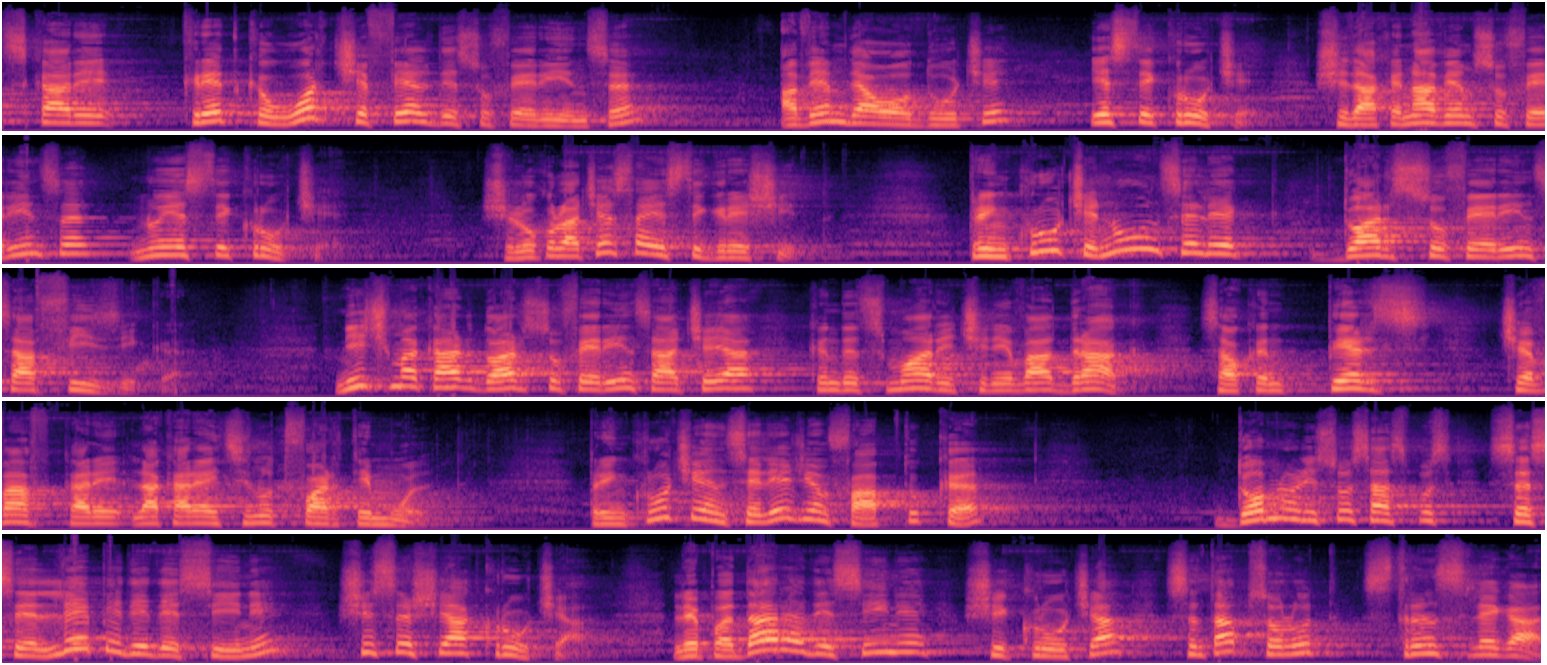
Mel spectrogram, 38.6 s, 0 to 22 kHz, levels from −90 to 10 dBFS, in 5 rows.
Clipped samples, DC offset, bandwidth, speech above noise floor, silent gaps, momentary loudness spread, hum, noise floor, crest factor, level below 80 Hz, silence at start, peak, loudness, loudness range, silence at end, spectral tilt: under 0.1%; 0.1%; 19 kHz; 38 dB; none; 12 LU; none; -55 dBFS; 18 dB; -70 dBFS; 0 s; 0 dBFS; -17 LUFS; 3 LU; 0 s; -3.5 dB/octave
